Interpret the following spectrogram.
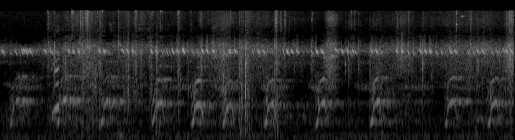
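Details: A Saluki being raised for hunting gives quick, high yelps that rise then drop, about two a second, over a steady shrill insect drone.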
